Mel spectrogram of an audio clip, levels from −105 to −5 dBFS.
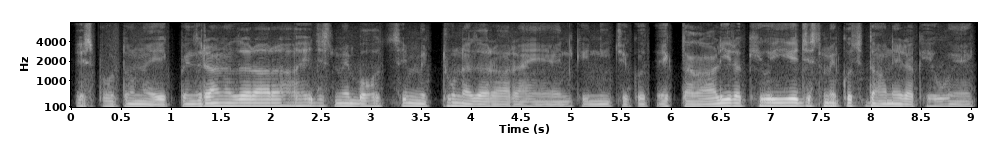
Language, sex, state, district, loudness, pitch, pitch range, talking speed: Hindi, male, Chhattisgarh, Raigarh, -30 LUFS, 105 Hz, 95-120 Hz, 190 wpm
